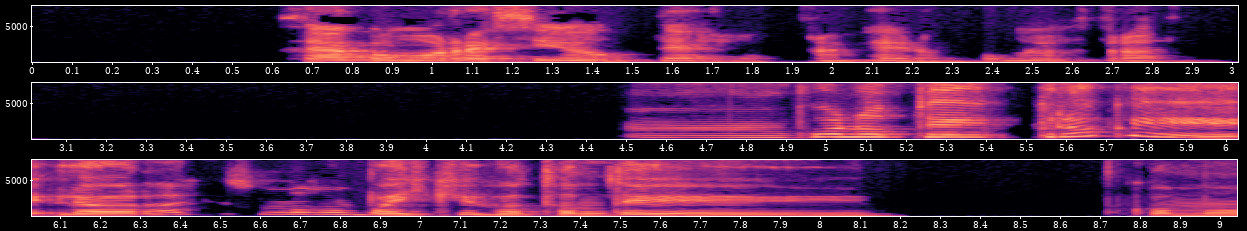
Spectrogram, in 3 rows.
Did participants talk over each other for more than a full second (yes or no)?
no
